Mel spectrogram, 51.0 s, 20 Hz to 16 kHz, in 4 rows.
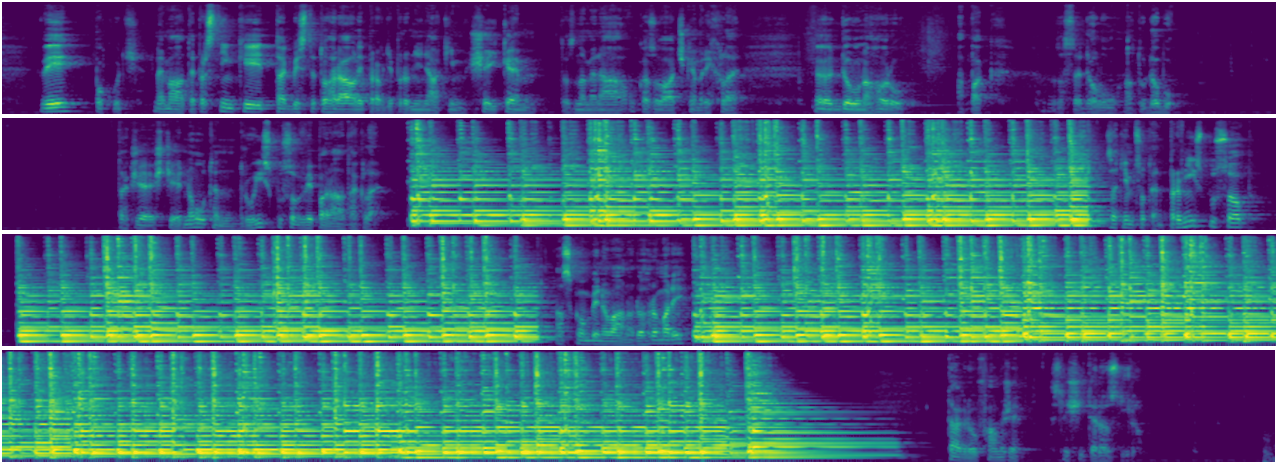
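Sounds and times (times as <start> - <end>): ukulele strummed with fingerpicks: 16.8 - 23.8, 25.6 - 31.0, 32.4 - 47.2.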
